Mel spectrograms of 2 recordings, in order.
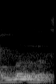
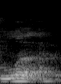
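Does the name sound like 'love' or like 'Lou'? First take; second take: Lou; love. First: The name is said with a long 'oo' vowel. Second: The name is said with a short 'uh' vowel. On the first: The speaker calls it wrong. "I heard some of the people uh, pronounce this their loves as like Lou" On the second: The speaker calls it right. "So this is it's love. It's not Lou"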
